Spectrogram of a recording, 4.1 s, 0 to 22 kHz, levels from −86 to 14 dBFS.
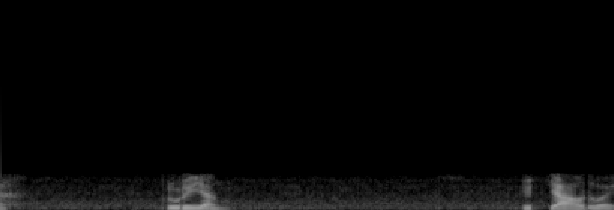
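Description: Speech through the G.723.1 codec throughout sounds muffled and hoarse, with a spectrogram showing energy only from 250 Hz to a hard 3.8 kHz ceiling.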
